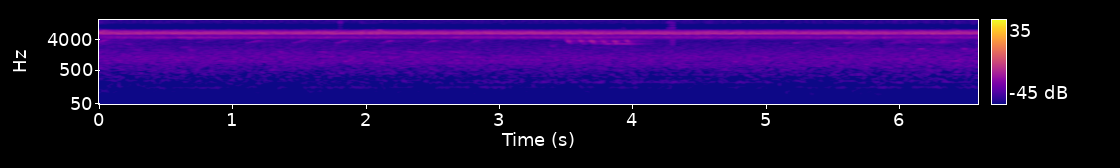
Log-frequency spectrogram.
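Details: Cicadas in summer, when they are loud at this time of year: a steady, high, unbroken buzzing drone fills the whole stretch, with a short run of faint bird chirps near the middle.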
